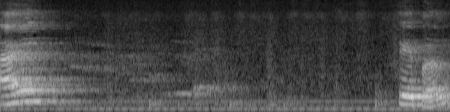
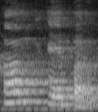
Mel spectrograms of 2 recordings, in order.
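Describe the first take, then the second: First: "एन" with a clear "e" vowel. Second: "अन" with a short, neutral "uh" vowel. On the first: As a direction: say "एन apple" like the old-fashioned way. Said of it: "ये थोड़ा सा backward sound लगता है". ("एन" को साफ़ "ए" से बोलें) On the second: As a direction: say "अन एप्पल", not "en". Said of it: "हम लोग अन के रूप में पढ़ते हैं". ("अन" को हल्के "अ" से बोलें) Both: Shown as a demonstration.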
